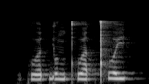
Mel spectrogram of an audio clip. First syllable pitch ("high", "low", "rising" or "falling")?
rising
